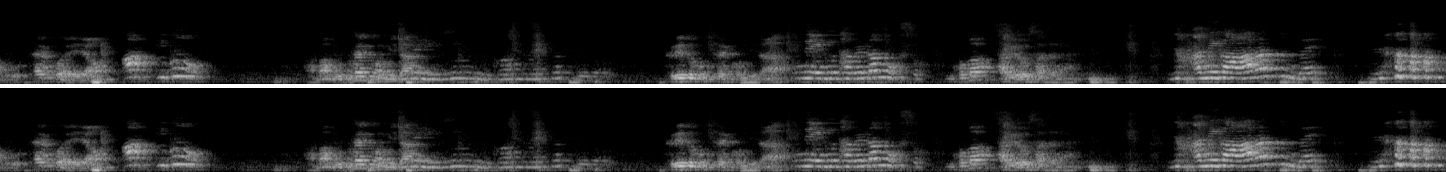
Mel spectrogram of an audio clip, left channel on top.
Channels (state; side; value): identical; both; correlation 1.00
